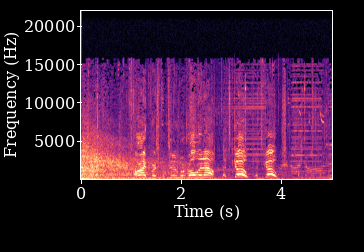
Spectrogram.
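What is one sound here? A man calls out orders.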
